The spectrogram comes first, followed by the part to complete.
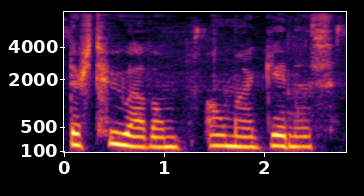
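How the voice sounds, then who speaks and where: A backpacker recording a casual, unscripted video diary outdoors at a lakeside camp, pausing and trailing off between thoughts. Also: medium pitch, flat delivery, a little mellow. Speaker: backpacker vlogging a long trail hike. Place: outdoors at a campsite by a wilderness lake.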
